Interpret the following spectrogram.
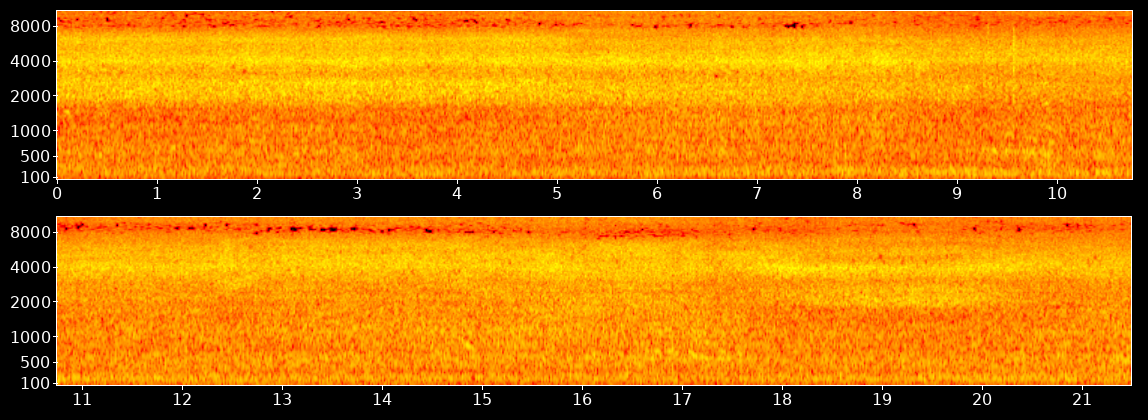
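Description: Cold lahar, a volcanic mudflow of water, sand and debris, rushing fast down a river channel: a loud, steady rushing of churning muddy water with no breaks.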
